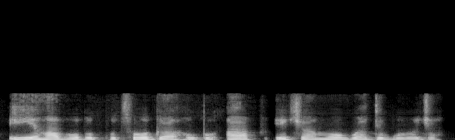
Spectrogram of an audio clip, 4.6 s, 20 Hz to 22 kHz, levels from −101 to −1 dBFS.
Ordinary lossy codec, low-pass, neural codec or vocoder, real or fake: none; none; codec, 16 kHz, 1.1 kbps, Voila-Tokenizer; fake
